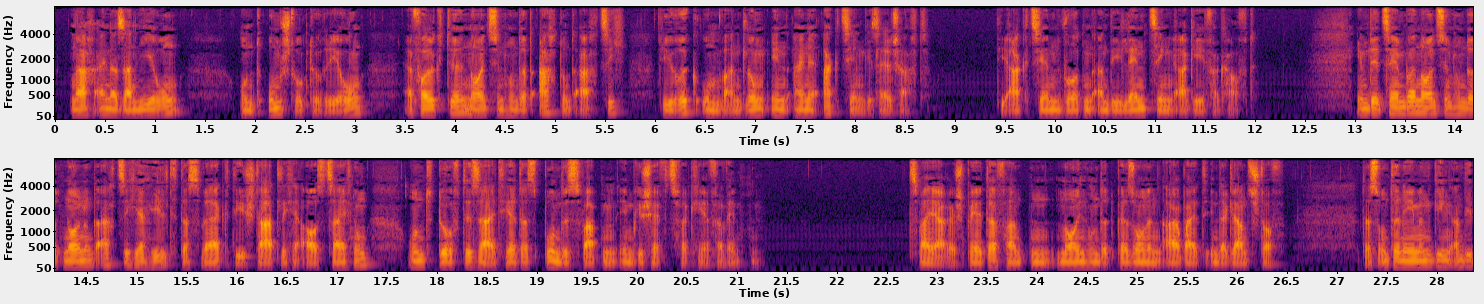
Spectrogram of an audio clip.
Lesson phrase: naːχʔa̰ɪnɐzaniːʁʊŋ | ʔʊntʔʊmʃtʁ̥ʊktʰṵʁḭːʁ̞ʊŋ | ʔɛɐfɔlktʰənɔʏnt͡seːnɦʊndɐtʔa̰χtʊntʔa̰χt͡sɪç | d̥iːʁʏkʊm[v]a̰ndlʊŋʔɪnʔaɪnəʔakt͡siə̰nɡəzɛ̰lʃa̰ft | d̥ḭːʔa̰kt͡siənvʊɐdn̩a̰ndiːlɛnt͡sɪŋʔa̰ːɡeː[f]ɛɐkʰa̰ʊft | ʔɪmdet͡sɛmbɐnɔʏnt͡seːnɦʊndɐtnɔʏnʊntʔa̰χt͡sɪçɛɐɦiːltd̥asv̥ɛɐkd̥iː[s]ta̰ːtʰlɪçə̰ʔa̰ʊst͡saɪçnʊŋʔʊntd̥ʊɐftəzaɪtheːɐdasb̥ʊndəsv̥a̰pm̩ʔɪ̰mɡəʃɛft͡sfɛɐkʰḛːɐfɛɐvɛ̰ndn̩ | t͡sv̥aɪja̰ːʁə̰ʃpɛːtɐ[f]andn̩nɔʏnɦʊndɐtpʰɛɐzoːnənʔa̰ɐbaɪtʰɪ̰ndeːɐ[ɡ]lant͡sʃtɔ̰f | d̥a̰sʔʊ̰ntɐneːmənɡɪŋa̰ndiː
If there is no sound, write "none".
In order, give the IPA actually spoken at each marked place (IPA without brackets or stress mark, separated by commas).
v, f, ʃ, f, ɡ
